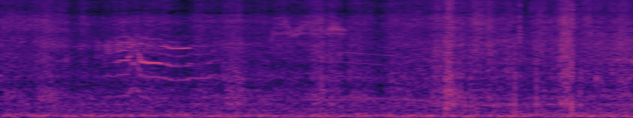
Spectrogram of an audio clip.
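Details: Angry, jealous white female cat gives a brief, wavering meow with stacked harmonics, rising then falling, partly buried under steady low rumble and scattered clicks.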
